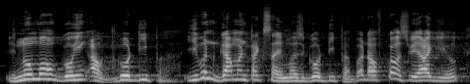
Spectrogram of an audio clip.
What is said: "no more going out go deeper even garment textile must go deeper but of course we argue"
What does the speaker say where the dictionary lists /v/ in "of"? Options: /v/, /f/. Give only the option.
/f/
